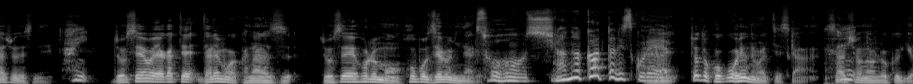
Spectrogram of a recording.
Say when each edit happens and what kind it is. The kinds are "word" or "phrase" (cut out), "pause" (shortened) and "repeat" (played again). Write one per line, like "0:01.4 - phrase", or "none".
0:03.1 - pause
0:06.9 - pause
